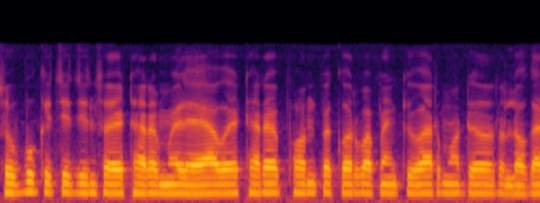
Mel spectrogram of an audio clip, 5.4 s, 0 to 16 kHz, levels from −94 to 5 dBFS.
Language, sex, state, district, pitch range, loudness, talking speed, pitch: Odia, male, Odisha, Malkangiri, 120-130 Hz, -14 LUFS, 165 wpm, 125 Hz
